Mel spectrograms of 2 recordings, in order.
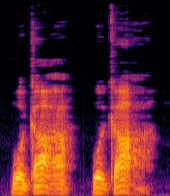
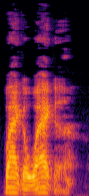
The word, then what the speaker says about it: Wagga Wagga: It's so what he said was it's pronounced waga waga. And I think when we were talking about it, we said wagga wagga.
